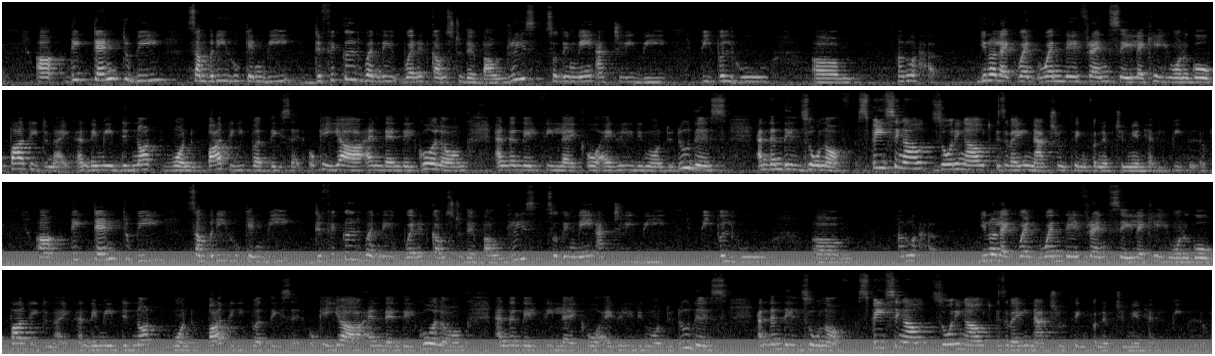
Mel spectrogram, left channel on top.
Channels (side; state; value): right; noise; hum, 3 dB below the sound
